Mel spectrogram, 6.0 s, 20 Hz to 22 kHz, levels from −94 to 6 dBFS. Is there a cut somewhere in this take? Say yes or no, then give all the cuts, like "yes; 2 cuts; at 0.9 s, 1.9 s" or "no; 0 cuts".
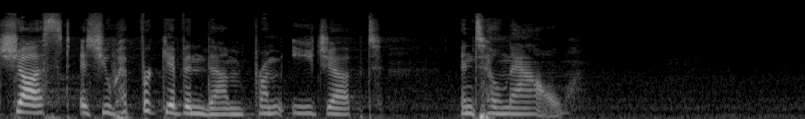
no; 0 cuts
